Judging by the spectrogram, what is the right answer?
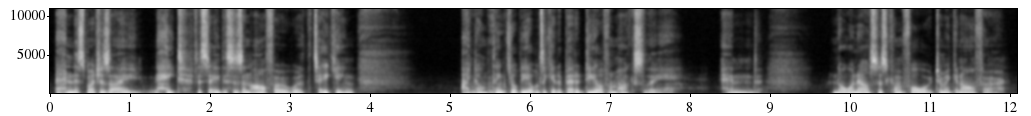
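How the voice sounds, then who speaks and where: A low male voice, recorded close and dry, an actor as a noble lady's loyal manservant in a roleplay drama. He is formal and measured, deferential to his mistress, with a protective, drily disapproving edge. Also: dry recording, lightly acted. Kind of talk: scripted ASMR roleplay acting.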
